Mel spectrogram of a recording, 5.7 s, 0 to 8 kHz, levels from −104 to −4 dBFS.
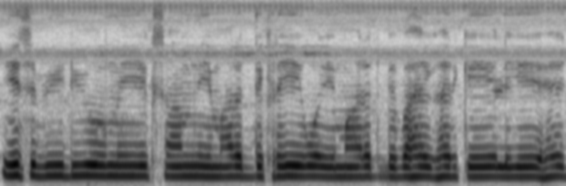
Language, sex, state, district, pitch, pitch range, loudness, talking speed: Hindi, male, Uttar Pradesh, Hamirpur, 165 Hz, 160-170 Hz, -15 LUFS, 180 wpm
